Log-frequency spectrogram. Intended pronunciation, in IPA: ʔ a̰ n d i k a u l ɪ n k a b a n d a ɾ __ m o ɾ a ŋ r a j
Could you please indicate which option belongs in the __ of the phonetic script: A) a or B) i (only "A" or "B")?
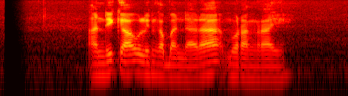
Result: A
